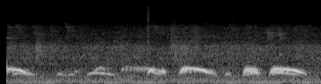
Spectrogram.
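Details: Spotted dove decoy bird from Thailand, recorded 3 March 2018, giving low, hollow coos in a phrase of short and longer rounded notes, the later ones louder and drawn out, with steady low background hum.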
